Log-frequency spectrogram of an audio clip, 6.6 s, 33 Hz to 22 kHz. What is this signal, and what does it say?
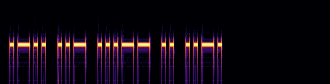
Morse code, heard as a keyed tone, about 15 wpm, 700 Hz. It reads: LU3IF
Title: DXCC-100 Call Signs - 5 Characters - 15wpm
